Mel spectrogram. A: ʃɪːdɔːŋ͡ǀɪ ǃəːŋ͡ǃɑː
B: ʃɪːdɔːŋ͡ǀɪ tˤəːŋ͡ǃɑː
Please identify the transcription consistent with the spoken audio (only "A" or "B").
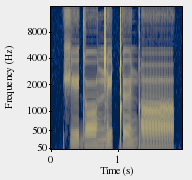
A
